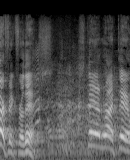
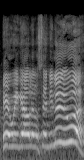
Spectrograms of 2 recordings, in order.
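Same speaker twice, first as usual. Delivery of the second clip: raised, higher-pitched stage call; announcing the cue; 6 semitones higher than usual. Pretend. Host cueing Cindy Lou's entrance, raised announcer call. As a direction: call the character on, drawing out the name.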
